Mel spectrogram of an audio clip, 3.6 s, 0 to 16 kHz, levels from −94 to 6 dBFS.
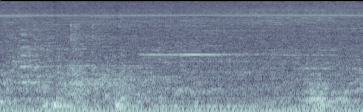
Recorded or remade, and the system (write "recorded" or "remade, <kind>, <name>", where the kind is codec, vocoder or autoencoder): recorded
